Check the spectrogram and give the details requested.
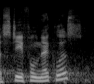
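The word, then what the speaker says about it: Stifel Nicolaus: as an analyst uh uh currently with uh steifel Nicholas did I say it right you did I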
